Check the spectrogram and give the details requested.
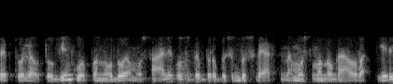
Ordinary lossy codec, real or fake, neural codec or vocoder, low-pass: AAC, 32 kbps; real; none; 7.2 kHz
